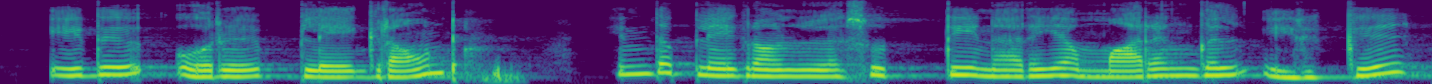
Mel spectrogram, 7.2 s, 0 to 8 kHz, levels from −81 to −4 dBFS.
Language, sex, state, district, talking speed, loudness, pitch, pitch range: Tamil, female, Tamil Nadu, Nilgiris, 90 wpm, -17 LUFS, 210 Hz, 185-230 Hz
